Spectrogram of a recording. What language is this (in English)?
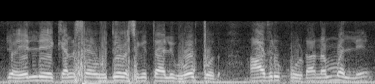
Kannada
